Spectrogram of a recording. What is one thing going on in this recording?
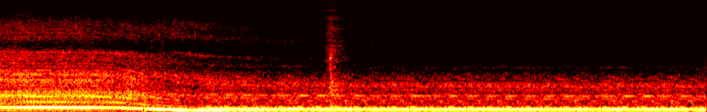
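A car engine hums, its pitch dropping as the car slows, then idles steadily.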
